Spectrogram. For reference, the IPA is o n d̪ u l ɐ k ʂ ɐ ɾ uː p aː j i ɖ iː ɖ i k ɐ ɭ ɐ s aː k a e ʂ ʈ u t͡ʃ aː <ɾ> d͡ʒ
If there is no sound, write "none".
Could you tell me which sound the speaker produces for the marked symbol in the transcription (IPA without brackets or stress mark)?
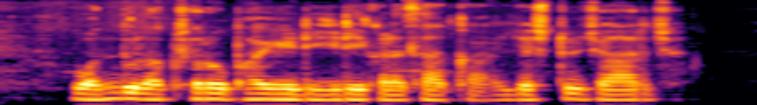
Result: ɾ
